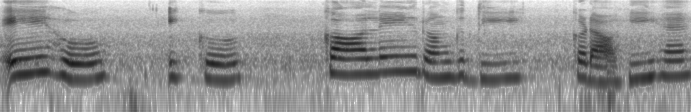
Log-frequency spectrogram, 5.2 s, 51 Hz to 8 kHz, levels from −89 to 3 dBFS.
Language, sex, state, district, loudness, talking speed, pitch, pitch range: Punjabi, female, Punjab, Kapurthala, -18 LUFS, 80 wpm, 255 Hz, 235-290 Hz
